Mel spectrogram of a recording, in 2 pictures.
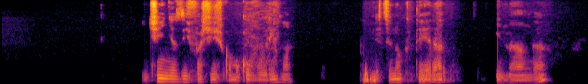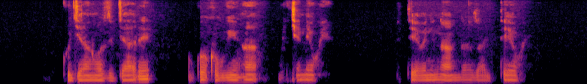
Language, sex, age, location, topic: Kinyarwanda, male, 25-35, Musanze, agriculture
